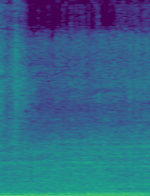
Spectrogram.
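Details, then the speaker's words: New truck and trailer after replacing leaking trailer brake chambers and refitting airlines correctly, no ABS warnings: even, low truck rumble rolling along with no scraping or dragging; trailer brakes releasing freely. "No draggy brakes. I don't think anywhere."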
